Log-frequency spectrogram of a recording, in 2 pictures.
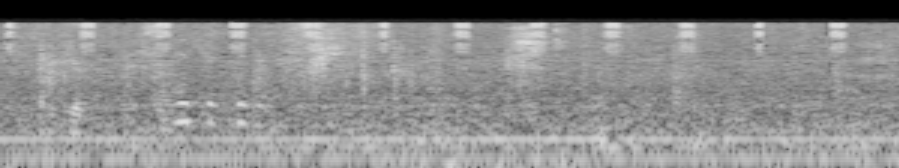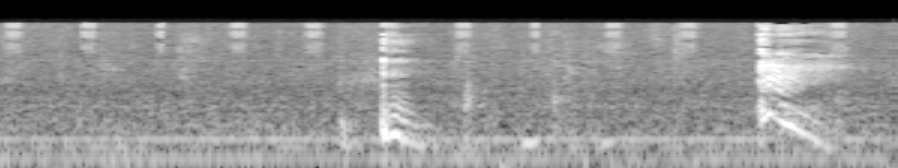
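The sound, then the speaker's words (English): A testifier clears his throat at a committee hearing. There are two short, rough bursts, the second slightly longer, late in an otherwise faint, quiet stretch. “Sorry, I had something in the back of my throat there.”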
